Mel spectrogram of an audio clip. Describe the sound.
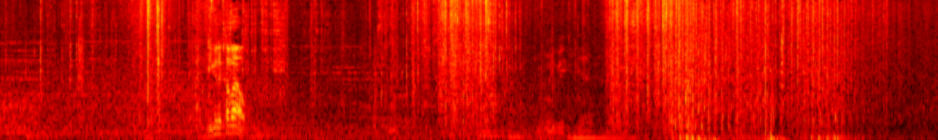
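Pigeons shuffle and flutter in a loft, with a brief burst of wing flapping and soft cooing, while a person talks quietly. The birds are hens kept by a pigeon fancier who breeds them.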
